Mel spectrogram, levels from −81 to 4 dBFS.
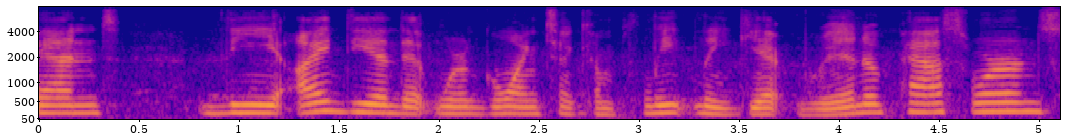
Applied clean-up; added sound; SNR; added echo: none; none; none; none.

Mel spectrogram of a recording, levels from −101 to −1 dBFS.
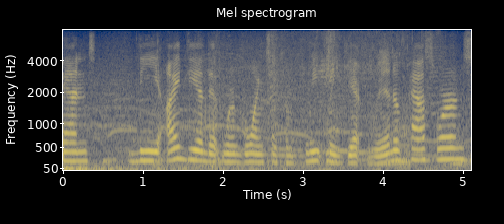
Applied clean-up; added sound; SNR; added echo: none; Race car, auto racing; 9 dB; none.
